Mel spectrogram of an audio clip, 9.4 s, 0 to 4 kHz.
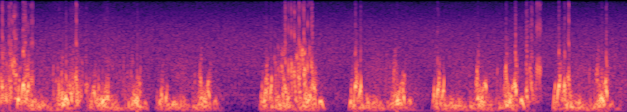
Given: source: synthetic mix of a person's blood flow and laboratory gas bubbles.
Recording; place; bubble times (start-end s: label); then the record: Doppler ultrasound of blood flow; precordium
0.00-0.51 s: bubbles
0.76-0.99 s: bubbles
1.03-1.34 s: bubbles
1.53-1.67 s: bubbles
4.09-4.72 s: bubbles
7.85-8.12 s: bubbles
8.42-8.59 s: bubbles
From the record:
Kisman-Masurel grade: 223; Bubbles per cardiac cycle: several, 3 to 8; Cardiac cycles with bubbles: 10 to 50%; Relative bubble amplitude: loud (0.450 to 0.775); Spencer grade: 2 (many but less than half of the cardiac periods contain bubble signals, singularly or in groups); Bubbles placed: anywhere in the cardiac cycle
